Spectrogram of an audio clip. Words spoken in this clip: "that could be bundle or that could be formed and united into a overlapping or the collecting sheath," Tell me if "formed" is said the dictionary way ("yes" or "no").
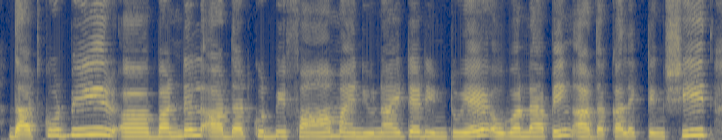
no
